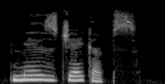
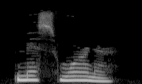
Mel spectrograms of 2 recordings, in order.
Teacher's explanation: Ms. with the final voiced Z will sound almost twice as long as Miss with the final voiceless S.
